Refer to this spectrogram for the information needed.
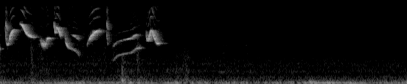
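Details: Male grey singer finch in captivity, from Poland, sings a short burst of loud slurred whistles and rising notes for under two seconds, then falls silent, leaving faint room noise.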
